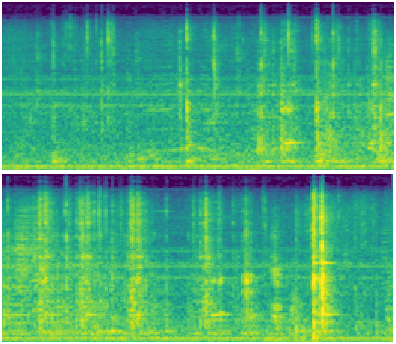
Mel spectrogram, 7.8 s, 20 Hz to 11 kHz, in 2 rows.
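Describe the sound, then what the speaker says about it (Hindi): A sewing machine stitches the hard section of a fabric pouch, running in a steady, close rapid patter with faint voices in the background. "इसलिए इसमें बहुत आराम से मशीन चलानी चाहिए। इसको भी हम 3-4 बार सिल देंगे।"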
